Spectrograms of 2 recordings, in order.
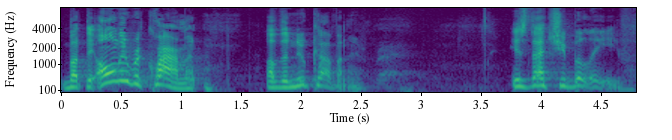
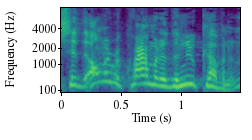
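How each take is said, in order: First: Softer, with pauses between the phrases; preacher finally landing the point, soft and measured; weighty and deliberate. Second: Rushed aside. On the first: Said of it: "And I'm trying to get to this". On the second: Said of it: "listen, this is powerful to me". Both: Shown as a demonstration.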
